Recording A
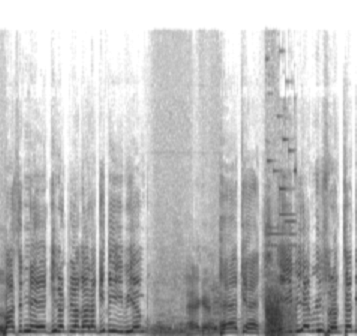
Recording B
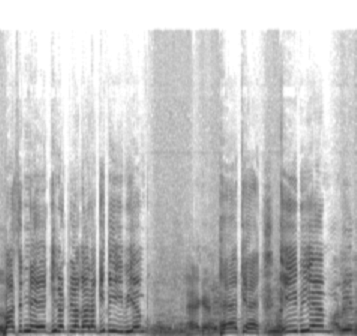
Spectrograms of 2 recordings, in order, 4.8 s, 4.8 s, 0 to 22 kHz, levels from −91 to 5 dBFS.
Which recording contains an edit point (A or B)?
A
